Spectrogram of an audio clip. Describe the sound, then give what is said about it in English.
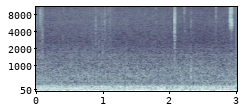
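A car engine roars with a steady, heavy low rumble for the whole stretch, with a few brief faint hissy bursts on top and no voices, as the car does a power slide in a tight little space. “This is such a tight little space in here to do a power slide”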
